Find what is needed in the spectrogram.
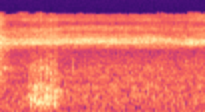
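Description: Small Bernzomatic butane torch freshly lit and burning, its jet flame giving a steady high hiss. There is a brief soft noise about half a second in.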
